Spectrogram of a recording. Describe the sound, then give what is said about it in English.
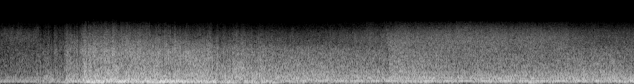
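A boat explodes in a flare of brilliant white light: a sudden loud blast after a brief quiet moment, then a heavy, steady roaring rumble that carries on for several seconds without fading. No voices. “The boat disappears in a flare of brilliant white light.”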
